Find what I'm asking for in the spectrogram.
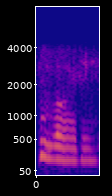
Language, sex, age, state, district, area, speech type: Goan Konkani, female, 18-30, Goa, Canacona, rural, conversation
